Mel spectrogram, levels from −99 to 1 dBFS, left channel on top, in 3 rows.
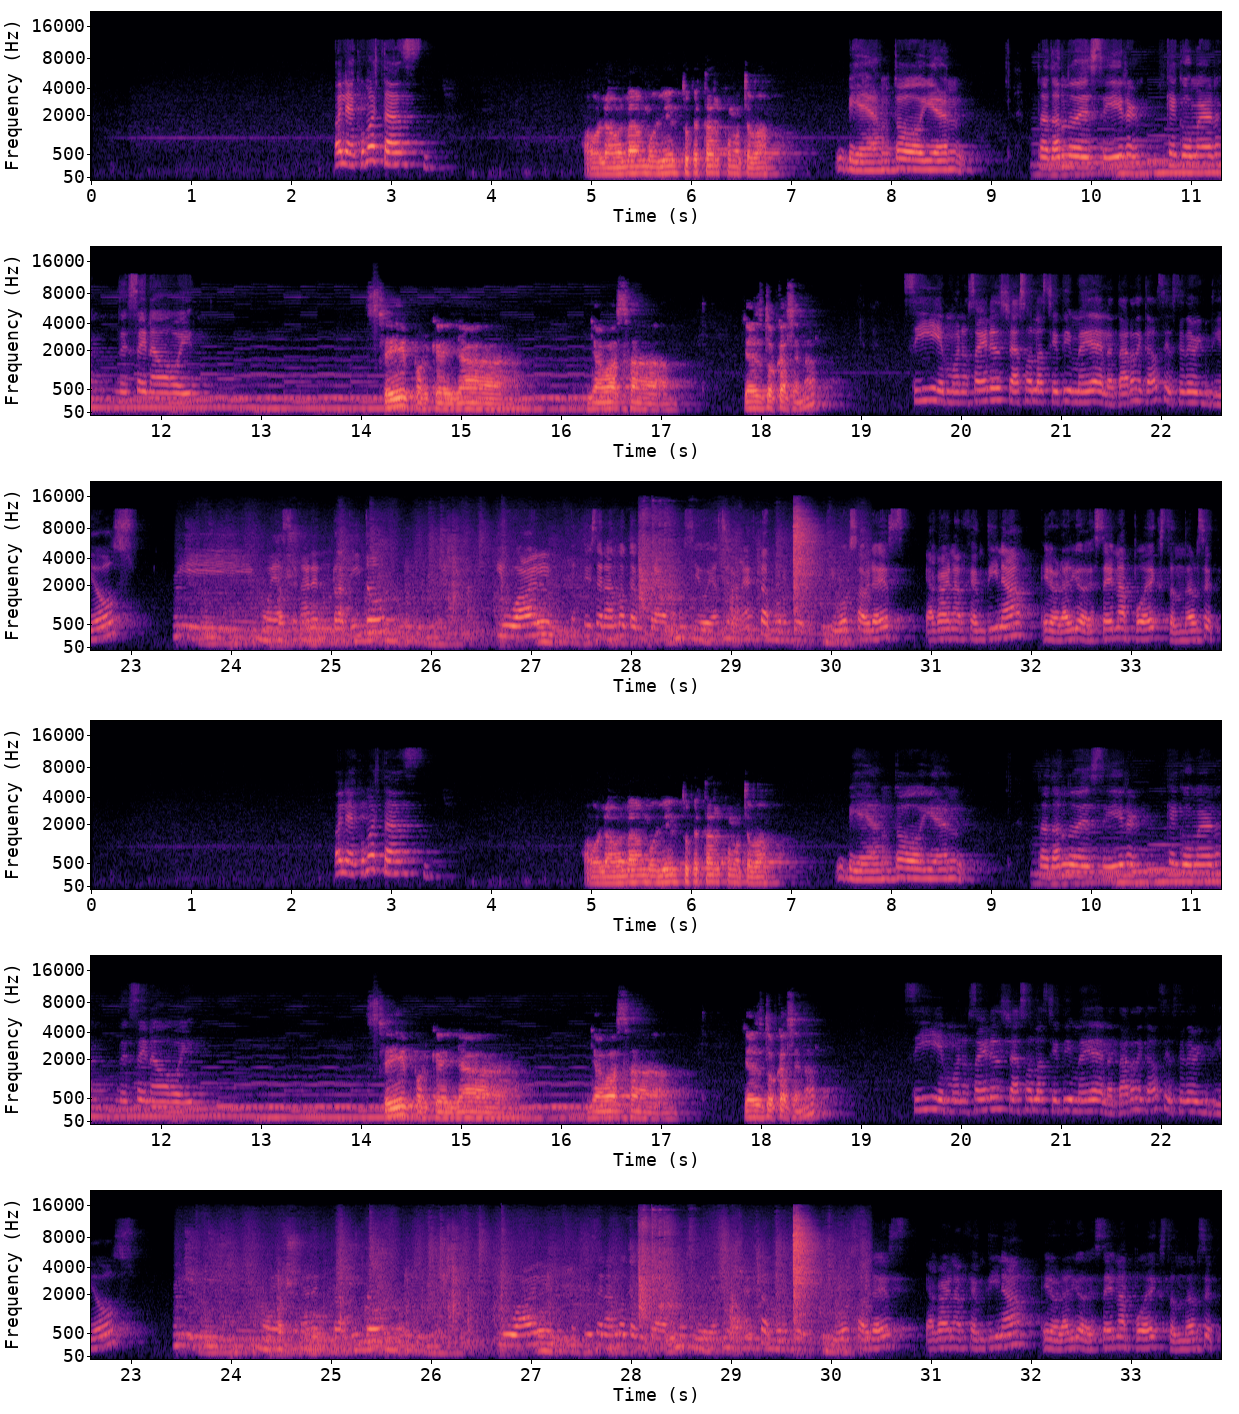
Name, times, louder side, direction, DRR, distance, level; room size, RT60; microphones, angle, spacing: voice 1, 2.4-3.4 7.4-8.8 9.5-12.4 19.5-23.0 23.5-25.7 26.6-33.8, left 3 dB, 70° left, 1.3 m, -37 dB
voice 2, 4.9-6.8 14.1-15.7 16.3-17.2 17.8-18.6, left 1 dB, 15° left, 1.2 m, -31 dB
sound 1, 9.4-16.8, equal, 35° left, 5.4 m, -44 dB
sound 2, 23.4-30.4, right 3 dB, 25° right, 1.2 m, -39 dB
22.0 x 14.0 x 9.8 m
head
